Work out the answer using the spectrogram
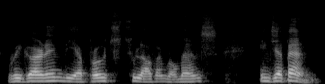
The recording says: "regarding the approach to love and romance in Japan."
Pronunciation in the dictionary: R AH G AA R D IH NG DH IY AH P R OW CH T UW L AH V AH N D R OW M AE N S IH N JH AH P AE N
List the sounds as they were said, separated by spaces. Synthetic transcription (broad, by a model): R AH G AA R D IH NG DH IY AH P R OW CH T UW L AH V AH N R OW M AE N S IH N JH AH P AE N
